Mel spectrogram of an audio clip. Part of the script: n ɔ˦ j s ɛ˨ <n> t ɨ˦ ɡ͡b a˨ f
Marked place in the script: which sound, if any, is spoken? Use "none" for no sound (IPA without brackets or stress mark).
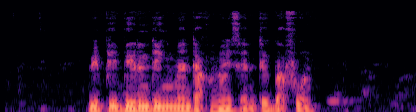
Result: n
